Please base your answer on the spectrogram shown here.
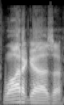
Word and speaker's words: Wodogaza: Well, I guess one of my favorite points, Wodogaza. I always tell people my last name, it's only 8 letters, but it's those 4 syllables.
